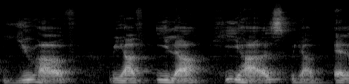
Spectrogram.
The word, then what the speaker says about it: il a: Then we have, if you want to say he has, you would say il a, which is ILA.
